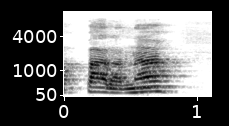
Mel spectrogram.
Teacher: A última sílaba da palavra ela é tônica, ou seja, ela é uma sílaba mais forte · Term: oxítona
